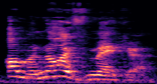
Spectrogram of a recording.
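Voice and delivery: put-on Australian accent. Australian guy naming his trade, Australian accent. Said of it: "I meet this Australian guy".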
